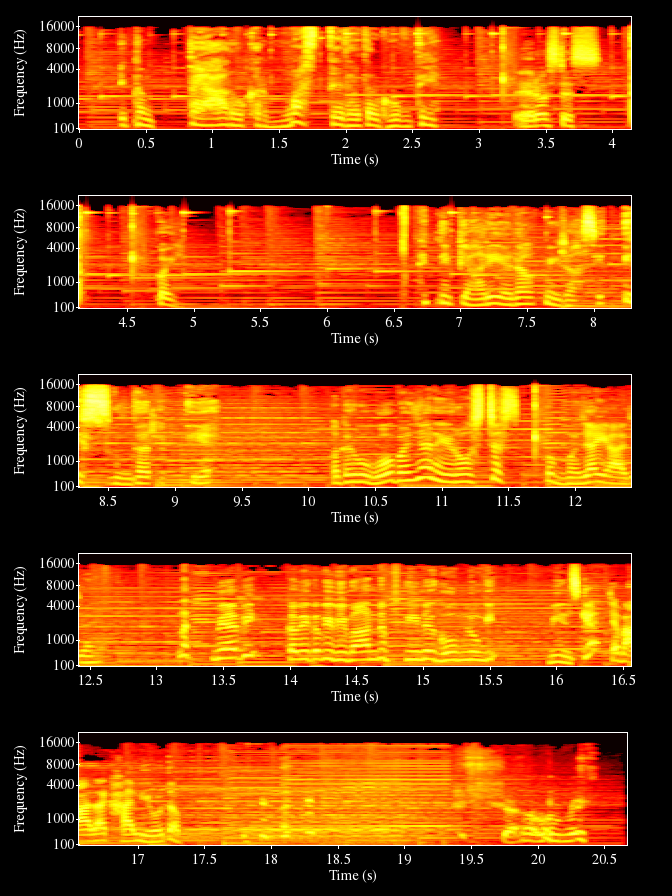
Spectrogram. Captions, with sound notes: They are well-dressed and march around inside the flight. - Air hostess? - Yes! Our Rashi looks so beautiful. She's so adorable! It'll be great if she becomes an air hostess. I could get to fly for free sometimes. I mean I'll travel when it isn't crowded. [laughing] Mom, that's amazing!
